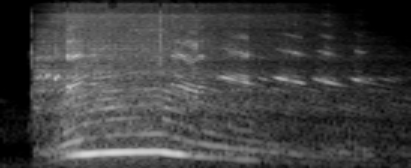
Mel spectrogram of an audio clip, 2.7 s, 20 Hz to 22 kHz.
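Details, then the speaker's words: Korean-made Bissell CleanView Helix 82H1 vacuum, powered up for teardown: the motor howls with a harsh, high screech that climbs, sags and fades as it winds down; one of the worst-sounding motors heard. "so that's one of the worst sounding Motors um that that I've heard"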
